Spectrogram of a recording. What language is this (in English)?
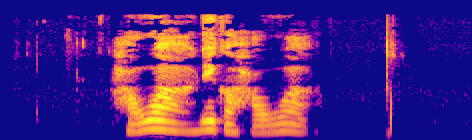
Cantonese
